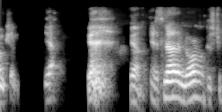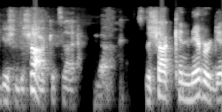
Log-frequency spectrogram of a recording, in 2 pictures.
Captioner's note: cough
